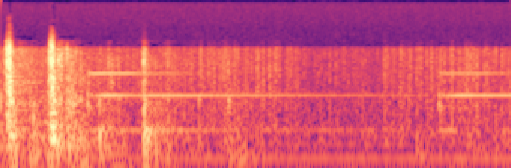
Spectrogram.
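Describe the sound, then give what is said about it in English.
A few sharp knocks and clunks of a door latch, followed by a long, steady creak as a heavy door into a bell tower swings slowly open, fairly quiet, with no voices. “Here, Watson, through this door. The only way to get into the bell tower.”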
